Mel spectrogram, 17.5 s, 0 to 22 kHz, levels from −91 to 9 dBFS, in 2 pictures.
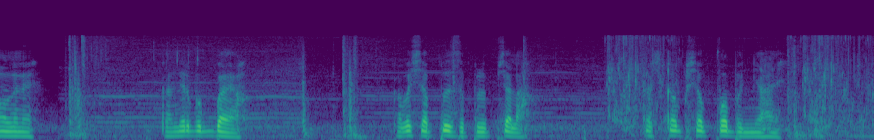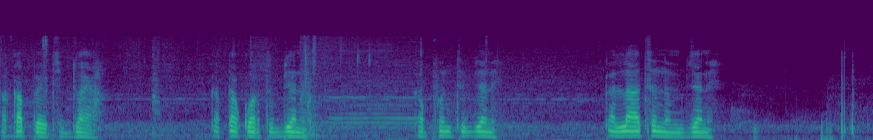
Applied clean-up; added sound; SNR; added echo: none; Car + Splash, splatter; 19 dB; none.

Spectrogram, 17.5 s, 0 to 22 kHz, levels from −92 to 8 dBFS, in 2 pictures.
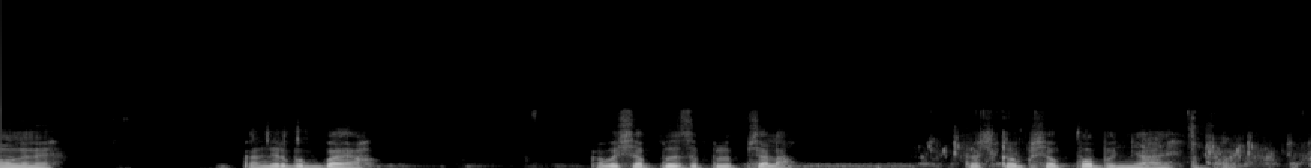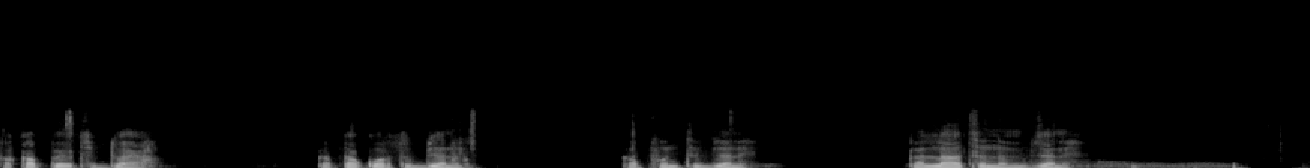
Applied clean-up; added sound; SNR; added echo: neural mask model Resemble Enhance denoiser.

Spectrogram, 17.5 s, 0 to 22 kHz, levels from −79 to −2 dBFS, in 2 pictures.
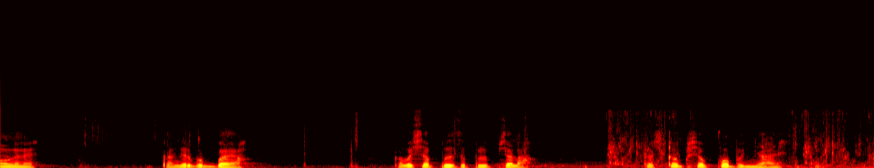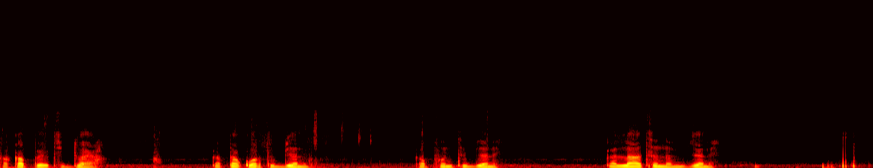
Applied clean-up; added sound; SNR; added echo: neural separator model SepFormer DNS4.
